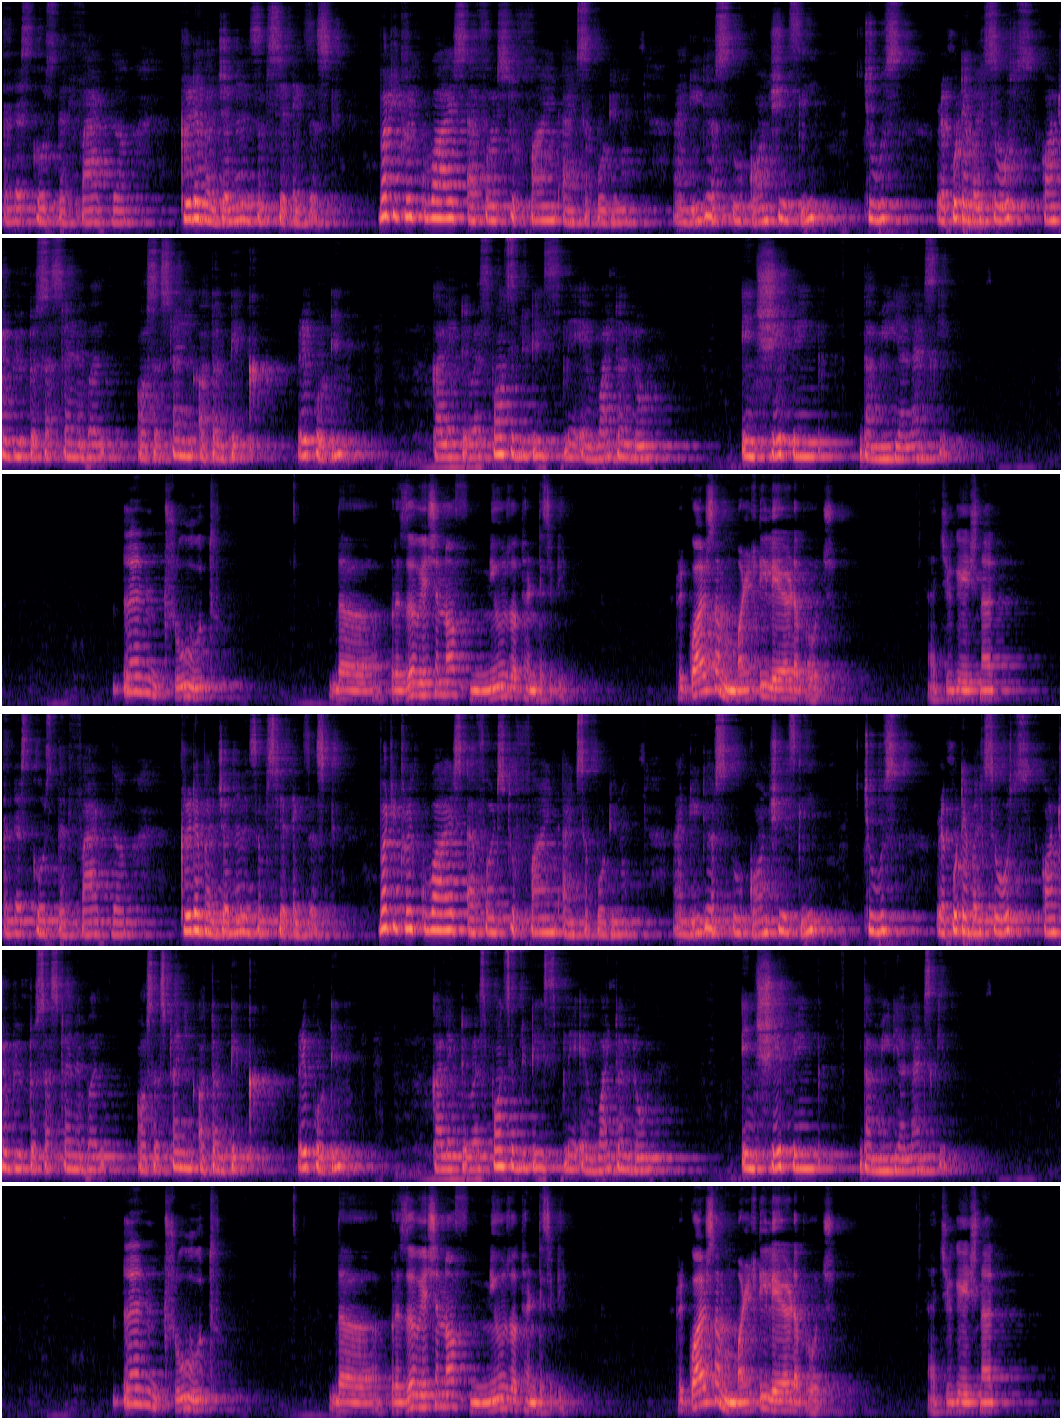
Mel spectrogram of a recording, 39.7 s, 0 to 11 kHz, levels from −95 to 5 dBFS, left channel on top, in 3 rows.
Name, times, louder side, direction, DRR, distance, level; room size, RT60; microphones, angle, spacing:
voice 1, 0.0-1.8 2.2-4.0 4.7-7.8 8.4-10.2 10.8-11.2 11.7-14.5 14.9-16.2 16.9-17.5 18.6-21.4 22.5-23.5 24.0-25.1, right 1 dB, 30° right, 3 dB, 2.0 m, -32 dB
voice 2, 28.0-29.2 30.6-33.5 34.9-36.9 38.0-38.9, right 1 dB, 15° right, 9 dB, 1.1 m, -32 dB
28.0 x 17.0 x 9.1 m, 1.1 s
head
